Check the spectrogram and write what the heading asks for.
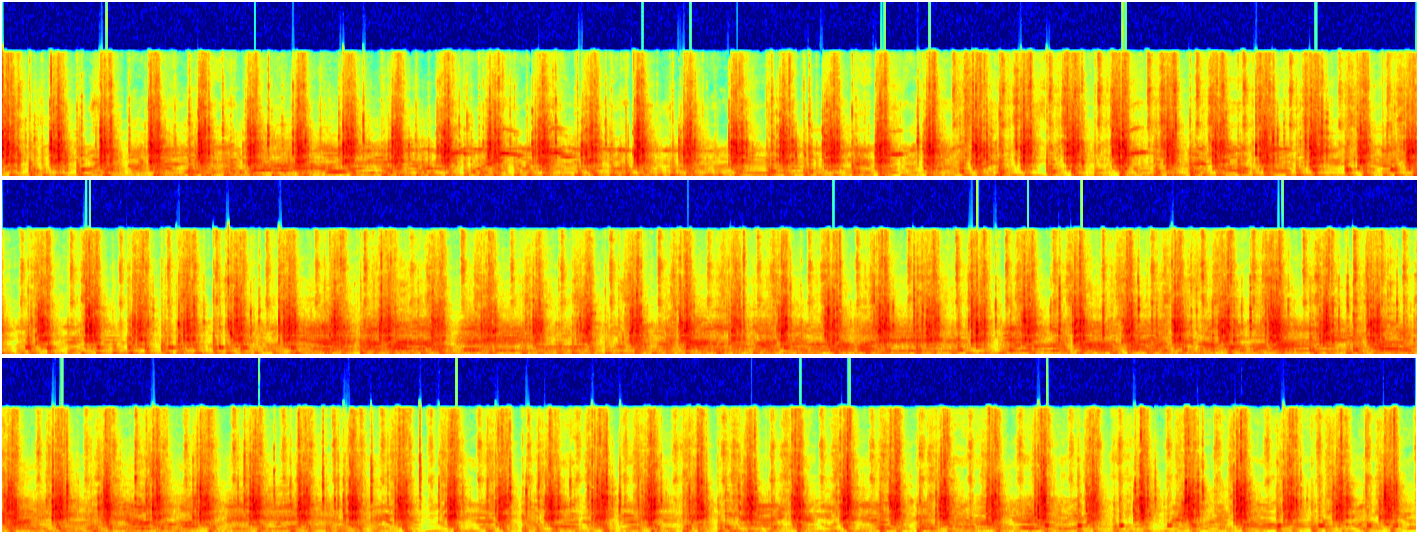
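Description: Maculelê music: atabaque drums beating a steady rhythm, many hardwood sticks clacking together in time, and a group singing along.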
